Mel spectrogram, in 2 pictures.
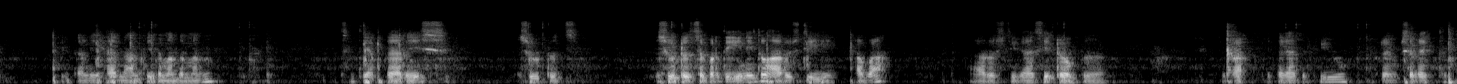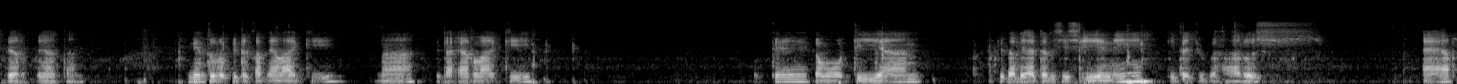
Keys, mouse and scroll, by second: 0.9 ctrl+r, 3.6 ctrl+r, 8.0 ctrl+r, 12.7 click, 16.3 ctrl+r, 19.9 ctrl+r, 23.3 middle click, 25.8 ctrl+r.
